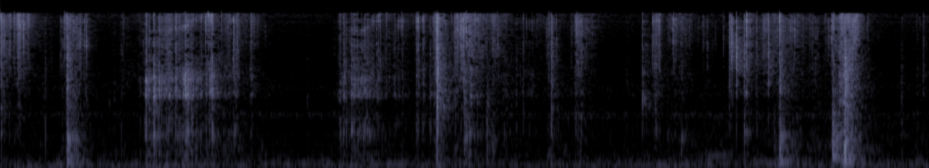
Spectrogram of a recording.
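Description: A knife blade shaves a solid bar of soap with a black glittery coating over a yellow core, making quiet, crumbly scraping and crinkling sounds. The scrapes come in short bursts of bright, hissy texture with almost no low end, separated by brief near-silent pauses.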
